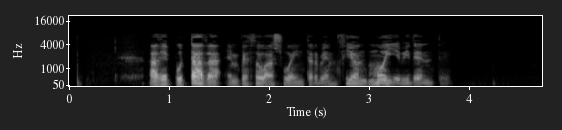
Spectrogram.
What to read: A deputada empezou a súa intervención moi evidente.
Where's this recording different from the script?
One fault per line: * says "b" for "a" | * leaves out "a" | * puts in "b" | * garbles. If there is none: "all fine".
all fine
